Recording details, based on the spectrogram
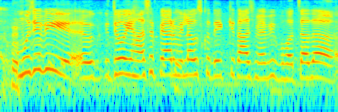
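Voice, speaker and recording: A woman with a high voice at a moderate pace, ordinary pitch variation, and noticeable background noise. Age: 20s. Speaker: student politician. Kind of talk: interview. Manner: hesitant with fillers.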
